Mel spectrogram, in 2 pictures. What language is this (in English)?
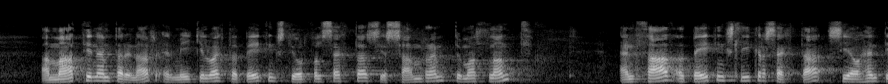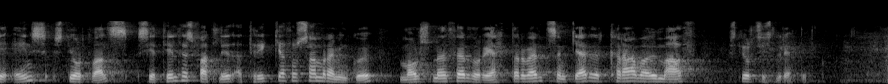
Icelandic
